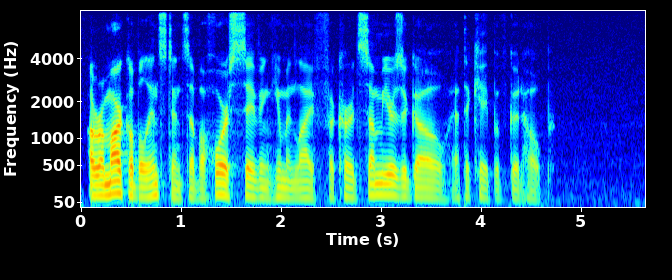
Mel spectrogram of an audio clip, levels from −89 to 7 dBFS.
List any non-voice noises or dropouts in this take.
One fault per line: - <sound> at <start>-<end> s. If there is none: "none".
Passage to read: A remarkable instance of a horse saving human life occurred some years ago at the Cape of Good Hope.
none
